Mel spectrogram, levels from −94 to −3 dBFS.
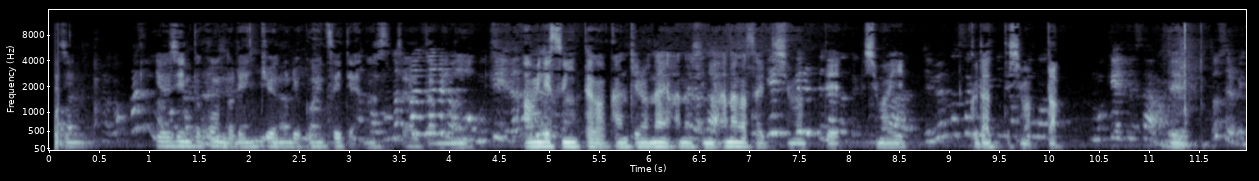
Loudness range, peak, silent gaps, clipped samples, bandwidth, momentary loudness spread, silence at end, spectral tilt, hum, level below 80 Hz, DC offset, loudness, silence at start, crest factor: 8 LU; -6 dBFS; none; under 0.1%; 11.5 kHz; 16 LU; 0 s; -5.5 dB/octave; none; -52 dBFS; under 0.1%; -26 LUFS; 0.05 s; 20 dB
